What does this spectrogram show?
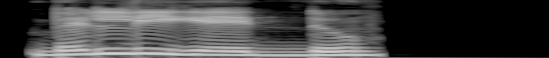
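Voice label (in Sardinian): "Belligheddu", Sardinian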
